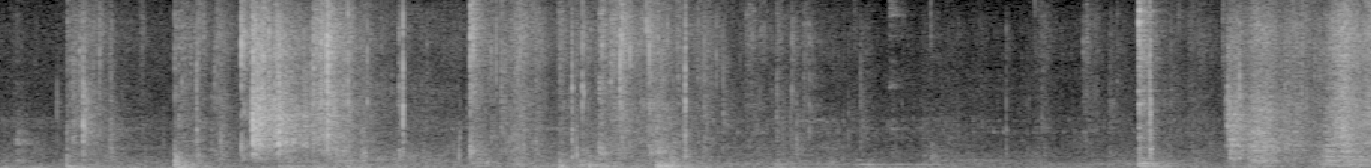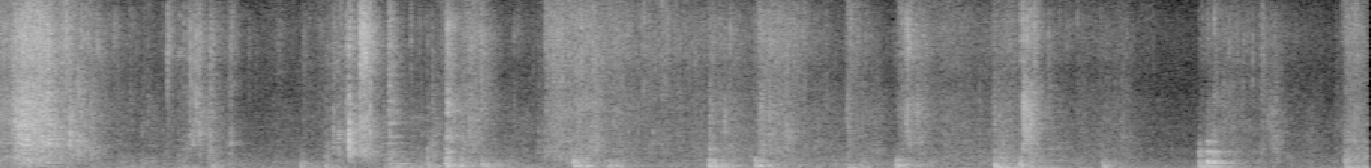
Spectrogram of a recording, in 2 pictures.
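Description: Irregular crunching, scuffing and rustling of debris underfoot: footsteps picking over trash and rubble on a littered floor, in uneven bursts with a quieter stretch about halfway through.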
